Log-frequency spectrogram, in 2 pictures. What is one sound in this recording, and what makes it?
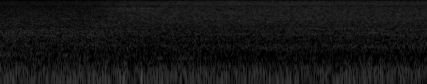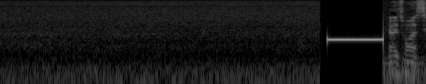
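Wind rumbles softly outdoors.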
